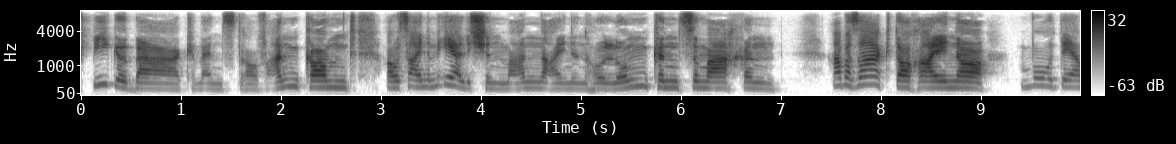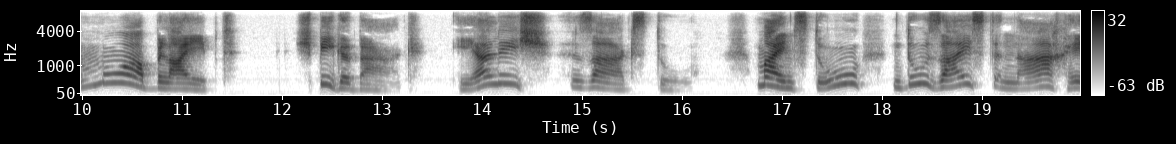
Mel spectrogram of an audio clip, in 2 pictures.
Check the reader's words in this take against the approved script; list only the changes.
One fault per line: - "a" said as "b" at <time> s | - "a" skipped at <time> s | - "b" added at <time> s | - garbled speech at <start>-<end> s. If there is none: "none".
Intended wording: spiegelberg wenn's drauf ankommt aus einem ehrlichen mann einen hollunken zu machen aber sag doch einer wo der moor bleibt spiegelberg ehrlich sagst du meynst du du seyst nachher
none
